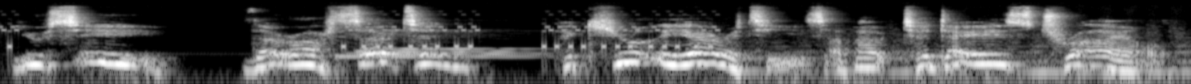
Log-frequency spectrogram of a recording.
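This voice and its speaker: A courteous elderly professor with a raised, formal voice, as a man puts him on. He speaks in careful, measured sentences, with game music playing clearly behind him. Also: high-pitched, lively intonation, heavily acted, low-quality recording. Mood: grave.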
